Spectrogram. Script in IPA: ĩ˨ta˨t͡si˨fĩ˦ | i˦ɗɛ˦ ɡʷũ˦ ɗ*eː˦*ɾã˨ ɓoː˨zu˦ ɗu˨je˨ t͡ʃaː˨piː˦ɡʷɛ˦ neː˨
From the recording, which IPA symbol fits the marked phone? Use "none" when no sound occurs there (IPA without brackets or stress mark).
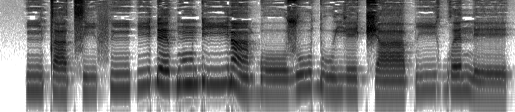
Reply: iː˦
